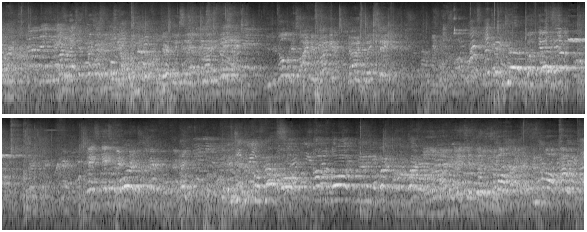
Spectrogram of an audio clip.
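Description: A crowd of parents and children shouts and cheers in an echoing hall.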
